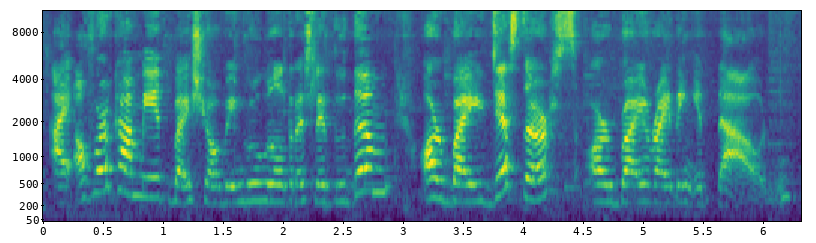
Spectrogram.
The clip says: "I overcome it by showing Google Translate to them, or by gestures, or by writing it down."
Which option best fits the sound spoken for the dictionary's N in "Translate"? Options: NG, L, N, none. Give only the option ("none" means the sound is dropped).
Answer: none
